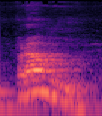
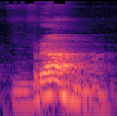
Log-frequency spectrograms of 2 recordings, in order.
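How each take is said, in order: First: ब्रह्म said as brəm with the h dropped; everyday brəm for ब्रह्म; changed pronunciation. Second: ब्रह्म said carefully as braɦm, the h before the m; careful correct braɦm for ब्रह्म; correct pronunciation. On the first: Teacher shows students how ब्रह्म changes in speech, relaxed. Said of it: "यहाँ पे बाद में यही बन जाता है". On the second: Teacher shows students the pure pronunciation of ब्रह्म, carefully. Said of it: "इसका सही शुद्ध उच्चारण है". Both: Shown as a demonstration.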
